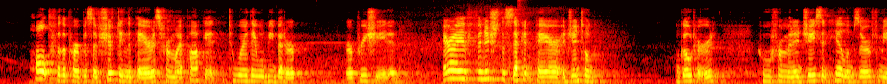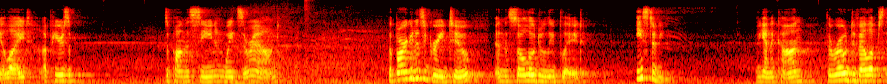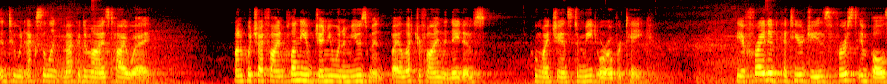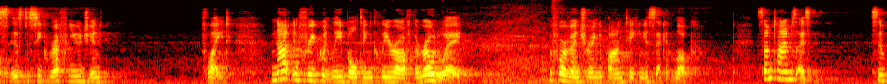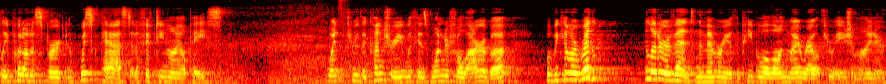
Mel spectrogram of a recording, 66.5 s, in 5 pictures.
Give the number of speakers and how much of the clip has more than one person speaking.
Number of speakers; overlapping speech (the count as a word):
one, no overlap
